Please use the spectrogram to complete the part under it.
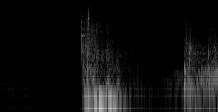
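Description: A magical whooshing swell plays.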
